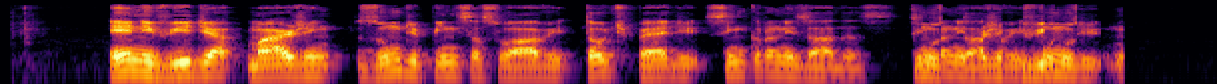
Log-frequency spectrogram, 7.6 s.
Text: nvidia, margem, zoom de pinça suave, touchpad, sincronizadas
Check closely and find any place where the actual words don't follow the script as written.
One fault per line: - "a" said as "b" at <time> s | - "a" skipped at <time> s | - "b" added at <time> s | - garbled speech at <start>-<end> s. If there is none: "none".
- garbled speech at 5.7-7.0 s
